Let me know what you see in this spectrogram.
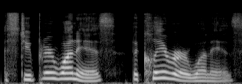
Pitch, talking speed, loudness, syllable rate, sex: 210 Hz, 200 wpm, -18 LUFS, 5.8 syllables/s, female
